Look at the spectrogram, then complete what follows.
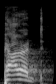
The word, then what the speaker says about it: parrot: Second syllable ಇದು ಅನ್ಸ್ಟ್ರೆಸ್ಡ್ syllable ಇದು. ಸೊ ಇದರಲ್ಲಿ ಇರುವ ಲೆಟರ್ ಓ ಅನ್ನು ಶ್ವಾಸ ಅ ಬಳಸ್ತೀವಿ, ಪ್ಲಸ್ ಲೆಟರ್ ಟಿ ನ ಟ ಶಬ್ದ ಬಳಸ್ತೀವಿ, ಅಟ್ ಆಗುತ್ತೆ. ಪ್ಯಾರ್ ಪ್ಲಸ್ ಅಟ್, ಪ್ಯಾರಟ್ ಹೀಗೆ ಉಚ್ಚಾರಣೆ ಬರುತ್ತೆ.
